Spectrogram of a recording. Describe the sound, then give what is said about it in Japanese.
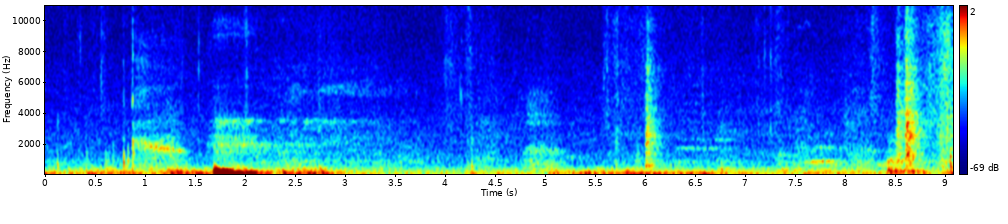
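A window is slid shut, a scraping slide with a brief squeal early on, followed by softer knocks and rattles over a low rumbling background. “すいません、窓閉め”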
